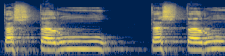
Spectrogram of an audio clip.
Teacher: তাশতারু তাশতারু, তা এখানে 2টি তা হরফ রয়েছে, দুটোটাই হামসের হরফ, পড়ার সময় হামস বাতাস বের করে পড়বেন।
